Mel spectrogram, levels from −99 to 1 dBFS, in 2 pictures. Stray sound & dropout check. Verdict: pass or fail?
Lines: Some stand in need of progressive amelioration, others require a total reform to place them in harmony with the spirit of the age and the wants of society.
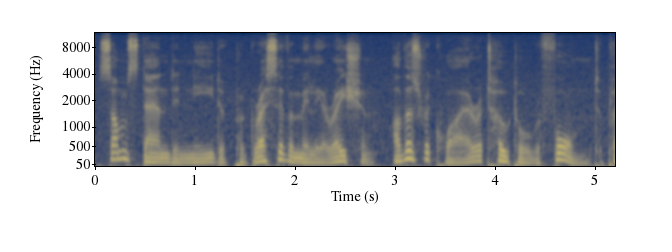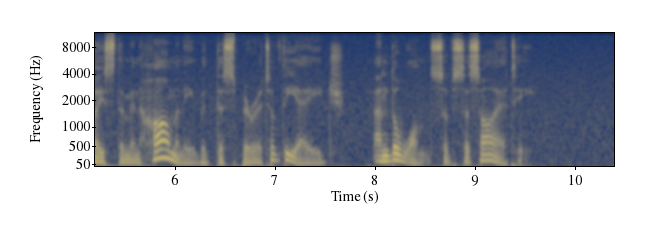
pass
